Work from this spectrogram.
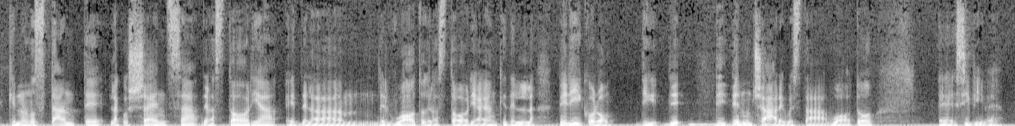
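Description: A man talking reflectively in a radio interview, halting and repeating words as he thinks. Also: low voice, darkish tone. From Italy. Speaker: theatre artist, interview guest.

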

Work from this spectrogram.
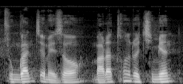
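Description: A man's voice: mid-range voice, fast talker, a little hiss or hum. A man on a TV music show reading listener comments in comic banter, acting out funny voices. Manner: lively, acts out funny voices, laughs often. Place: TV music show studio stage. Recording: broadcast studio with live audience.

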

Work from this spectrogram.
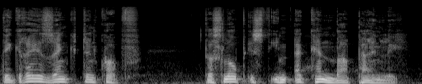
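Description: Low-voiced male radio drama narrator. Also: expressive, dark tone, breathy edge. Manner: sober, literary, measured.

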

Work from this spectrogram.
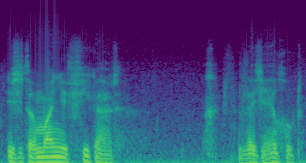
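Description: A man's voice: deep voice, fairly even intonation, normal speed, dark tone, slightly rough. An actor playing an earnest, businesslike young man in a radio drama, serious, insistent and dry. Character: earnest, businesslike young theatre designer, stubborn and suspicious. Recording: dull lo-fi radio play recording.

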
